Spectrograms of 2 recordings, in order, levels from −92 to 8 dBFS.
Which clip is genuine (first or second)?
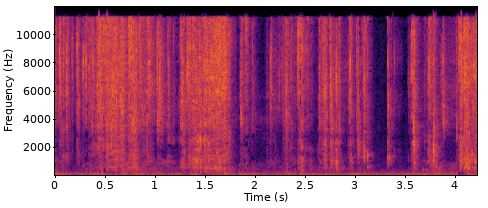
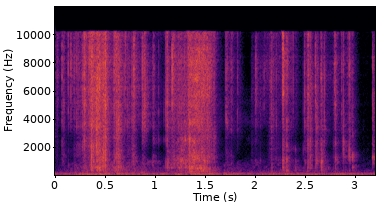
first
